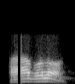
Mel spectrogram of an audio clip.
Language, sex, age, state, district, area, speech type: Hindi, male, 30-45, Rajasthan, Nagaur, rural, conversation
